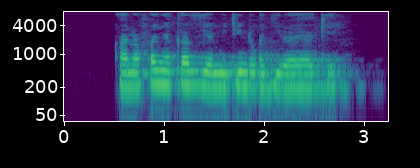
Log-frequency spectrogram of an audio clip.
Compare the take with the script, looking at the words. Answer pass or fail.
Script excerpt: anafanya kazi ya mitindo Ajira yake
pass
